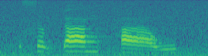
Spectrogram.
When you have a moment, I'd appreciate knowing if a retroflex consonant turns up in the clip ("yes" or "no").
no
